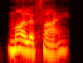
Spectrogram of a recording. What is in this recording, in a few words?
"mollify", Indian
